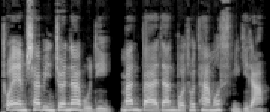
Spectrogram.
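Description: A woman reading an audiobook, voicing a calm, decisive young woman who gives firm orders. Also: medium pitch, no room sound, studio quality, natural voice. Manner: calm, commanding.

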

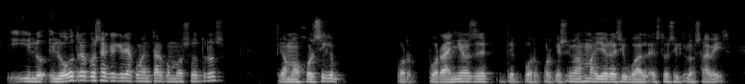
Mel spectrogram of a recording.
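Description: A man's voice: medium pitch, fairly even intonation, quick pace, darkish tone. A man co-hosting a podcast, chatting casually about films, rambling with many restarts. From Valencia. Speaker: podcast co-host. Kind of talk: casual film chat.

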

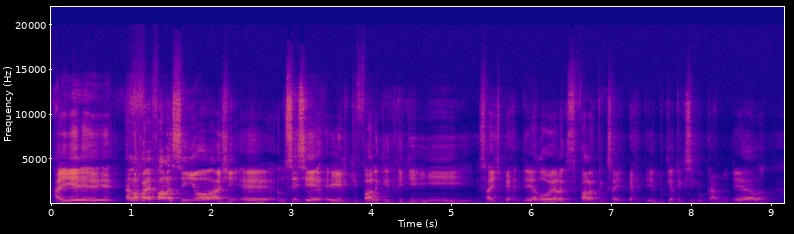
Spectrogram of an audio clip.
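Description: A man chatting casually, retelling a book in a loose, slangy, animated way. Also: medium pitch, fast talker. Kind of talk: casual chat. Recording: echoey room.

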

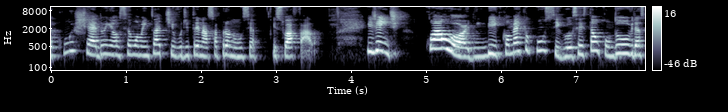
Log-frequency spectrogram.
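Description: A woman with a Brazilian Portuguese accent teaching English in a casual online lesson, chatty and often addressing her audience directly. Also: sits high. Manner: slows down to spell and repeat example words.

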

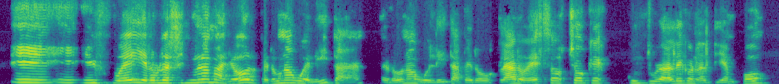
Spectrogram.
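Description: Andalusian man telling lively anecdotes. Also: high-pitched, a little fast, hardly any pauses. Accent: Andalusian Spanish. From Andalusia, Spain. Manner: animated, acts out the voices of people he quotes. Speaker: podcast guest. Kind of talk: casual chat, anecdote storytelling.

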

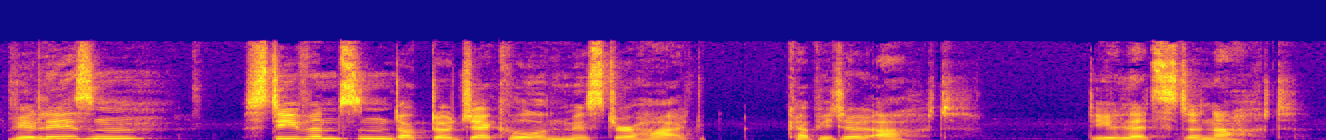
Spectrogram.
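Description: A woman narrating a classic novel as an audiobook in a clear, measured reading voice. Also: a little high, steady tone, darkish tone. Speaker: audiobook reader.

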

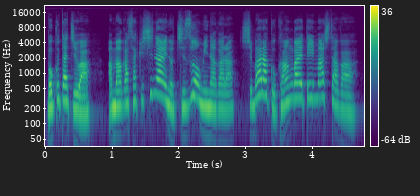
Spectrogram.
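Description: A woman with a slightly high, somewhat bright voice plays an eager fifth-grade apprentice detective, a boy, acting and narrating in a radio drama. She's very animated and earnest, at a moderate pace.

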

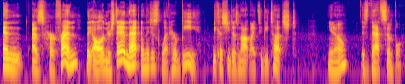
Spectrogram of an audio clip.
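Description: A man's voice: fairly low pitch, moderate pace, gravelly. A man co-hosting a casual podcast, talking about a TV show. He swears often and jumps into voices as he retells scenes. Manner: profane, animated retellings of scenes. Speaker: podcast co-host. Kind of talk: casual TV review chat.

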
